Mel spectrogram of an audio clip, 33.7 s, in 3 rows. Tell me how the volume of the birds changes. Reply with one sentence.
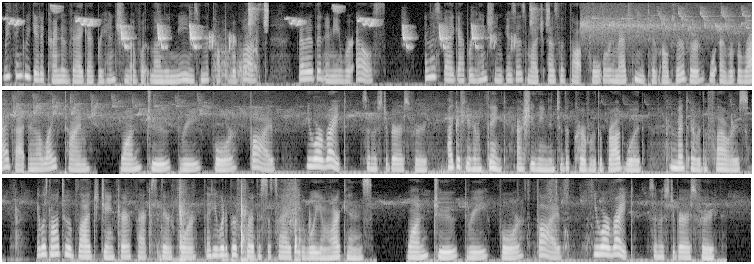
The loudness of the birds goes down.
